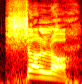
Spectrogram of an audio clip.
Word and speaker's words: Xolo: Is what's how you say his name? Holo? – I'm dead. Xolo.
